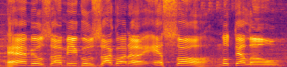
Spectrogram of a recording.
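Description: High-pitched Brazilian auctioneer man, echoing hall. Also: expressive, slow pace. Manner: repetitive, insistent selling patter. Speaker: livestock auctioneer. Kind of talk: auction calling with repeated bid chants. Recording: long hall reverb, music behind.

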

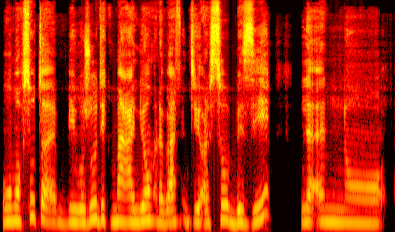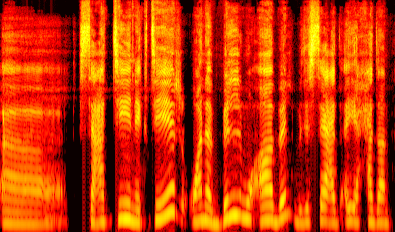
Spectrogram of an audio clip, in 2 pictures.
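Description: A woman's voice: mid-range voice, fairly quick, dry recording. A woman with a Lebanese accent hosting a podcast, talking in a heartfelt, emphatic way and mixing in English phrases. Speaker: podcast host. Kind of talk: casual podcast chat.

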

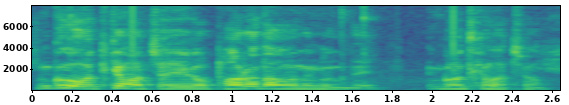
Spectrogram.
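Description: A man's voice: sits high, very fast, a little mellow, highs cut off. A young man in his twenties hosting a casual live stream, reading viewer comments aloud in a playful way and laughing often. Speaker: idol band member hosting a solo live stream. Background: music playing.

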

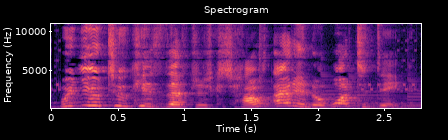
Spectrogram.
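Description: A woman voicing a fussy, fond old male shopkeeper uncle in a game play-through, lowering her voice a little. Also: expressive, brisk, a bit bright, soft background music. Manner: gruff-tried, slightly lowered delivery. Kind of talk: let's play voice reading.

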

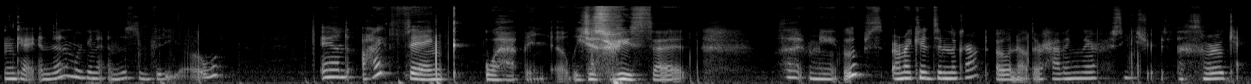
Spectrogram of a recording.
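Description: High-voiced, chatty woman gamer. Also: unhurried, slightly rough. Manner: chatty, playful, with whispered asides. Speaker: gaming channel host. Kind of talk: Roblox role-play commentary.

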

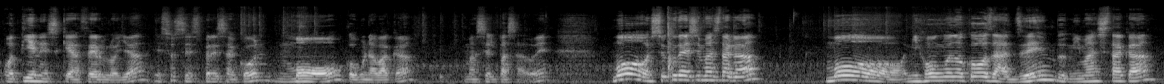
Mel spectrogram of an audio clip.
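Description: A man from Spain teaching a casual online Japanese lesson, joking and chatty, often adding quick tag questions. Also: mid-range voice, fairly bright tone. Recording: voice a bit far from the mic, faint room noise.

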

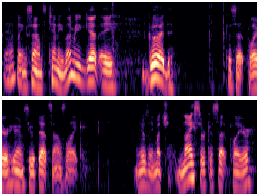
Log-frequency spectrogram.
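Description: A man with a mid-range voice speaks slowly and offhandedly while repairing electronics, more talking to himself than to anyone else. He hosts a repair channel, and the camcorder mic at his indoor workbench gives a recording with no echo, but with steady background noise and handling clicks.

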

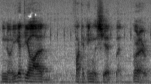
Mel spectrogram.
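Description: Tipsy raspy-voiced man rambling in a room. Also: low-pitched, brisk, sharp tone, slight background noise. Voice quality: raspy throat. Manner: rambling, profane, loose. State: a little drunk. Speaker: vlogger. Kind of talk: casual vlog monologue. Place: resort hotel room. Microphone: handheld camera. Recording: echoey room with faint ambience.

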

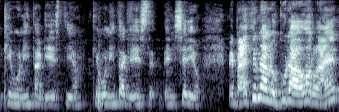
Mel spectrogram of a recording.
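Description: A man's voice: very high-pitched, pushed and bright. A young man with a Spain Spanish accent, a gaming YouTuber gushing through an unboxing in slangy casual chat. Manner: gushing, repeats exclamations, slangy. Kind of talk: excited unboxing vlog.

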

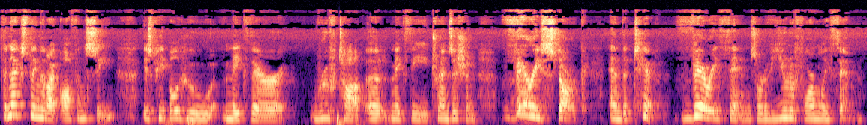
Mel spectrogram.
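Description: Recording at home in a small room before a desk camera, a forty-something oboe teacher explains reed making in an instructional video, often pausing with ums and starting phrases over. She speaks at an ordinary middle pitch, with lively intonation and a darkish tone.

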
